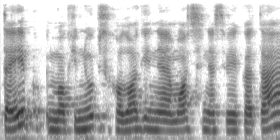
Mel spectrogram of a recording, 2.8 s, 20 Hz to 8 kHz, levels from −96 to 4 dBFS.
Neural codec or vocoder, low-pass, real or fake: none; 7.2 kHz; real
